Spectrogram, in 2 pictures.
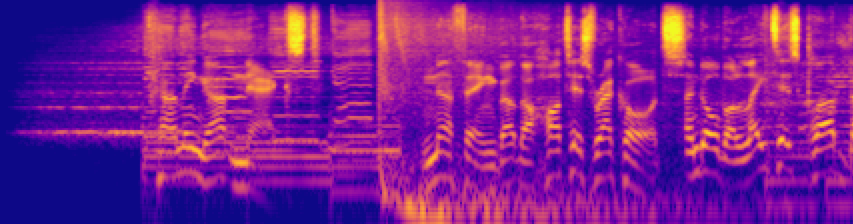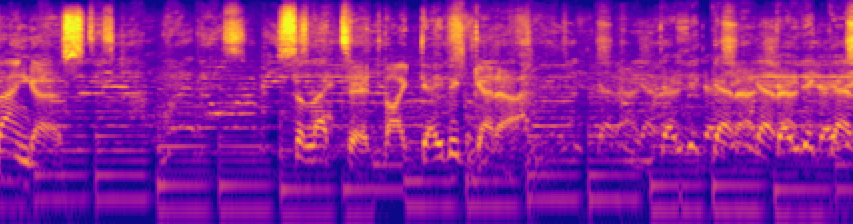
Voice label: english british podcasts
